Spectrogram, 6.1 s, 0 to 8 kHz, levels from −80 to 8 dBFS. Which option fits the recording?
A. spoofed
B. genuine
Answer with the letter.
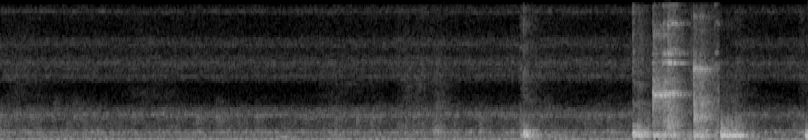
B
